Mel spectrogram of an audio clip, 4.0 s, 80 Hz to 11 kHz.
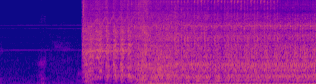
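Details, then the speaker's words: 2008 Land Rover Discovery 3 TDV6 during rebuild, on a restart attempt after a no-start: the starter catches and it settles into a loud idle with a steady buzzing drone, the air suspension compressor running before rear adjustment is done. "Well, we have a problem with the air suspense. Yeah, it's from the compressor."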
